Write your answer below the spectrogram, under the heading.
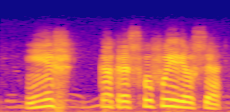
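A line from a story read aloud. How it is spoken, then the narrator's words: Grumbling. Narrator (Russian): продолжал ворчать Картуз с Голуном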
